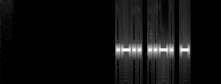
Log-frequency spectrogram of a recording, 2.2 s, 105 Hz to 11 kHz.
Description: Morse code, heard as a keyed tone, about 46 wpm, 700 Hz. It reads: LFT
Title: USA Call Sign Postfixes - 3 Letters 45wpm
